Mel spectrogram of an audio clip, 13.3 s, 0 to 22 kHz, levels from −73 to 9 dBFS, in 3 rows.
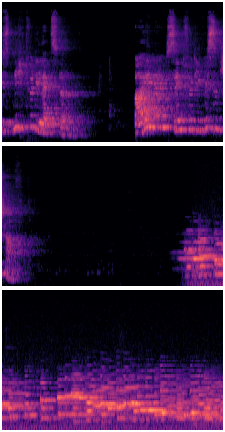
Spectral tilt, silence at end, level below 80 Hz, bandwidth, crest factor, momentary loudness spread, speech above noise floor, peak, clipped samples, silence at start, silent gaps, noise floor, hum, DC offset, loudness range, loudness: -3 dB/octave; 0 s; -52 dBFS; 18 kHz; 18 dB; 13 LU; 40 dB; -6 dBFS; under 0.1%; 0 s; none; -66 dBFS; none; under 0.1%; 13 LU; -22 LUFS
